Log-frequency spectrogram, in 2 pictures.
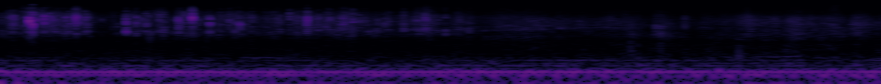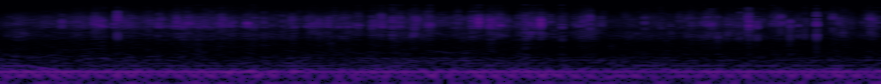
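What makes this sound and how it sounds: A small square of plastic artificial grass turf is held in one hand while its blades are scratched and squeezed with long acrylic nails. The result is a quiet, continuous, dense crinkling and crackling, with bright, hissy texture over a steady low hum.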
